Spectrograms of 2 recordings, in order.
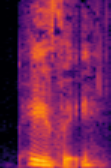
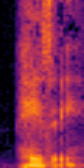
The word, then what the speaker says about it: Paizzi: Paisy. Paisy.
